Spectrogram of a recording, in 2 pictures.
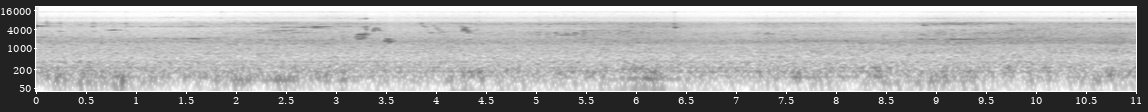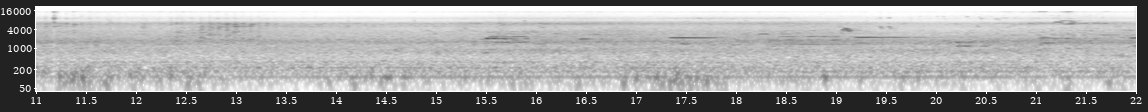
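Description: City street ambience: a steady low rumble and hiss of traffic, with scattered short clicks and occasional brief high chirps, most of them in the second half.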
